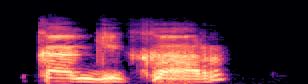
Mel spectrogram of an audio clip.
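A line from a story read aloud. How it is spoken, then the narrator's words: Hoarse, calmer bird cry. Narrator (Russian): хрипло какнул птица, но крик ее был уже спокойнее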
